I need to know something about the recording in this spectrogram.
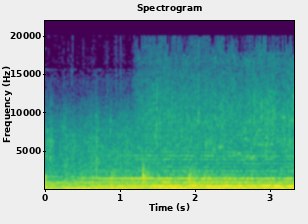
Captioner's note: rustling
